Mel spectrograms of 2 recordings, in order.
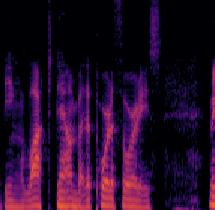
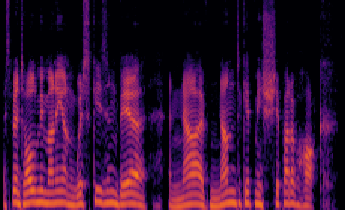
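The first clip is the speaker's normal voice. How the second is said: put-on drunken Irish lament, higher and louder; loud, higher Irish brogue; 5 semitones higher, 6 dB louder than usual. Broke sailor moaning to the player about his ship, in a loud Irish brogue. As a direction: belt out his money woes in a brogue.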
